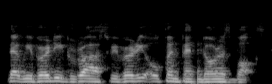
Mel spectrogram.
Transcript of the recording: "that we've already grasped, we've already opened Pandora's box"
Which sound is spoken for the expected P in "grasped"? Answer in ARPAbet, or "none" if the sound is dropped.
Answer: none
